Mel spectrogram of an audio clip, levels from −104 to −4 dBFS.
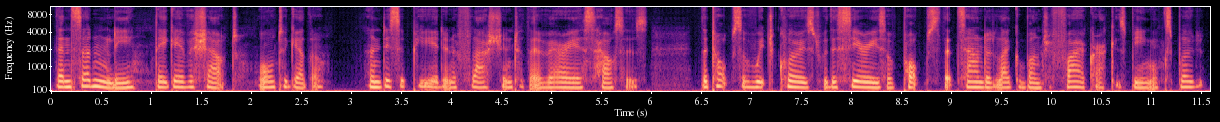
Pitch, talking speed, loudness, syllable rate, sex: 205 Hz, 185 wpm, -21 LUFS, 5.3 syllables/s, female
